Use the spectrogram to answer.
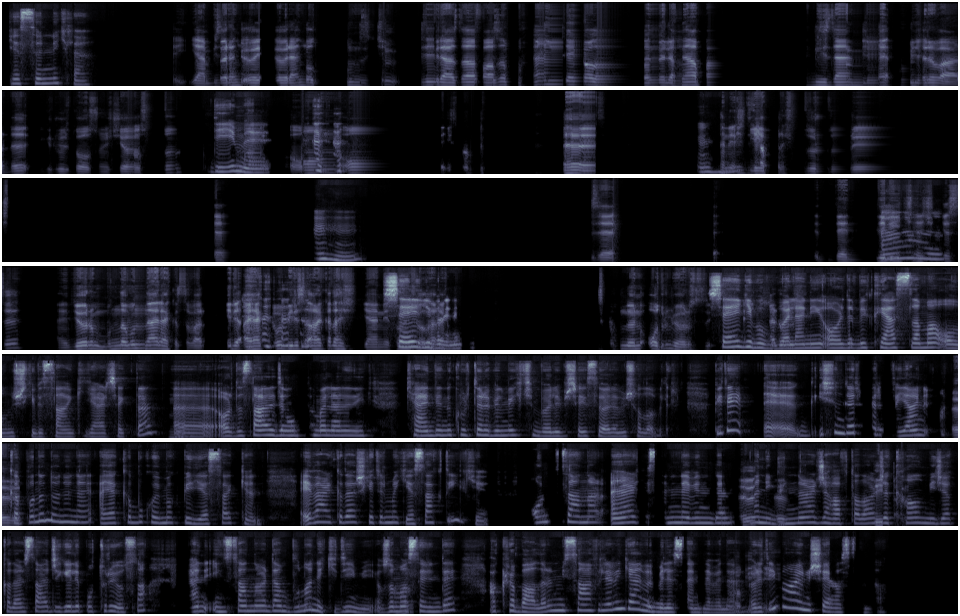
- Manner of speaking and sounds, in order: other noise; distorted speech; unintelligible speech; unintelligible speech; chuckle; unintelligible speech; unintelligible speech; unintelligible speech; other background noise; unintelligible speech; chuckle; unintelligible speech; unintelligible speech
- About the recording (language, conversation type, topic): Turkish, unstructured, Sizce iyi bir komşu nasıl olmalı?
